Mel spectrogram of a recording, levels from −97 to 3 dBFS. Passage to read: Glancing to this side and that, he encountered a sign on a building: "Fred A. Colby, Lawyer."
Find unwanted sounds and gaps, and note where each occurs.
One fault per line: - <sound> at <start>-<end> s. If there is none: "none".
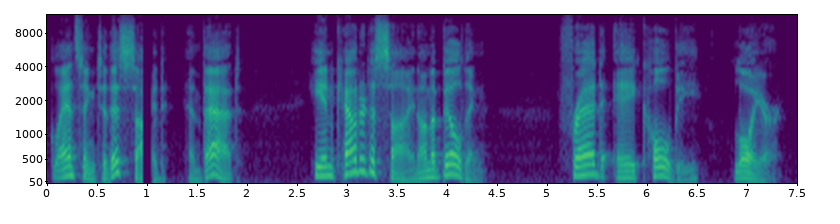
- dropout at 0.9-1.0 s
